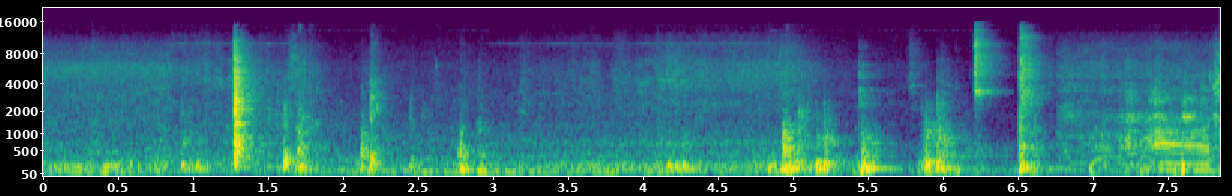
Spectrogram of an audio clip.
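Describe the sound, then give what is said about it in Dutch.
A small gate that only one person can pass through at a time opens and shuts with a series of sharp clicks and clunks, spaced irregularly over a low background rumble and faint murmuring voices. “want dit poortje door kan maar één man tegelijk.”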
